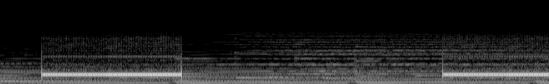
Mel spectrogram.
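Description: Ringback tone of an outgoing phone call: two long, steady, mid-pitched rings separated by a few seconds of pause, over a low droning background bed.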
